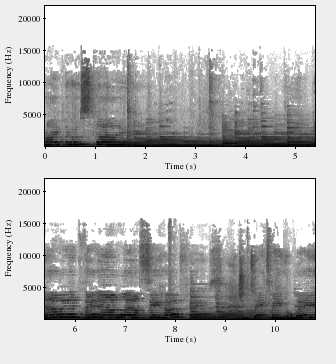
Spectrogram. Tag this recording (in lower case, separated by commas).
musical instrument, singing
